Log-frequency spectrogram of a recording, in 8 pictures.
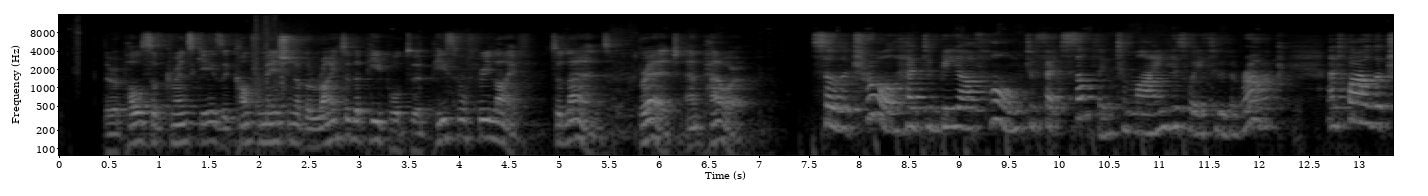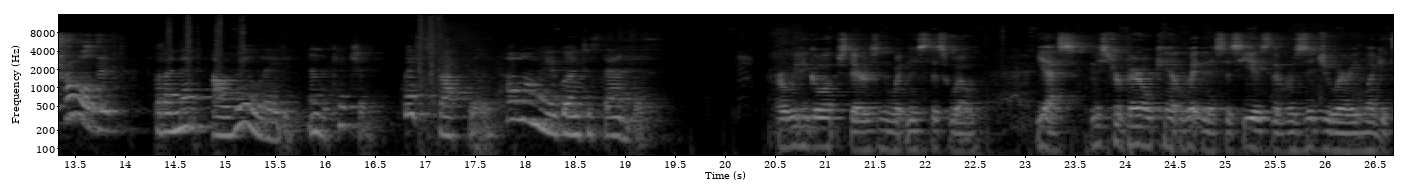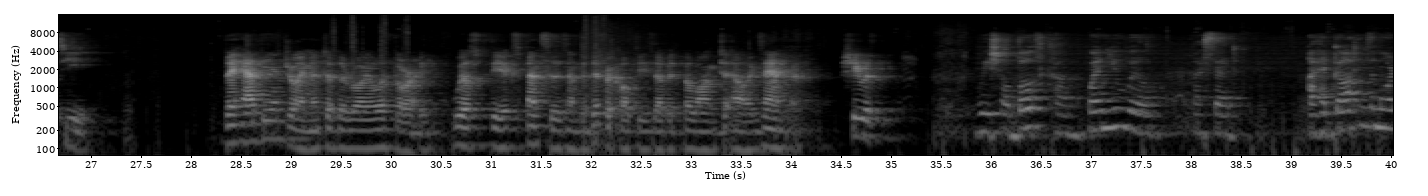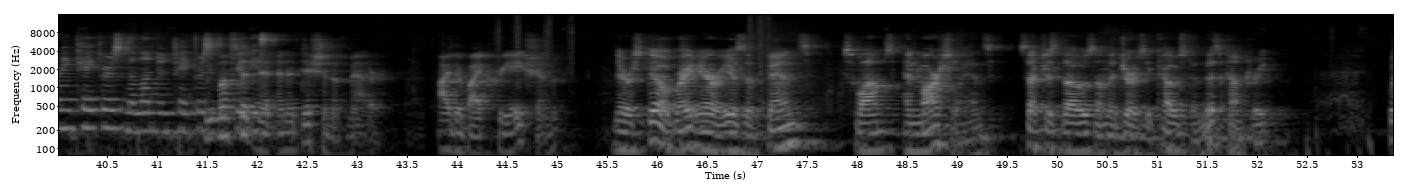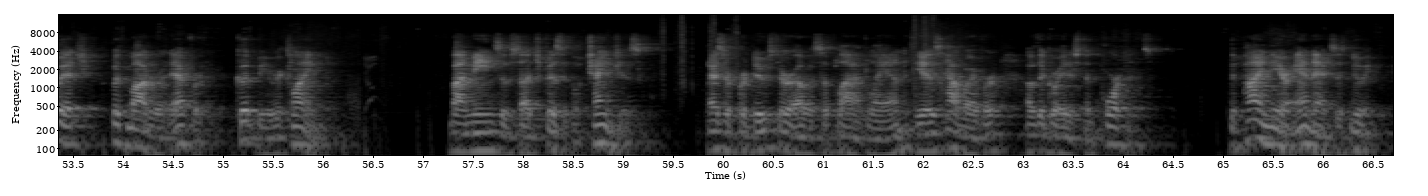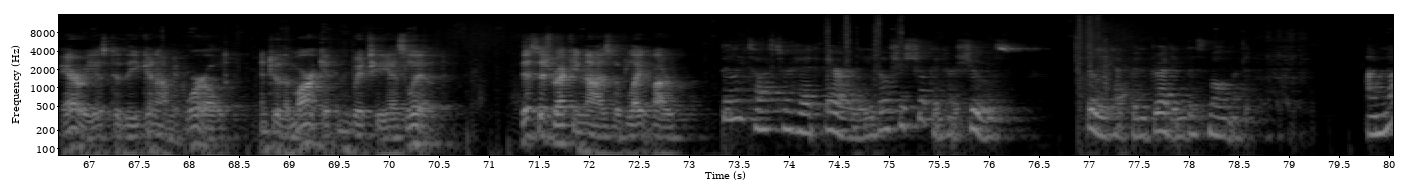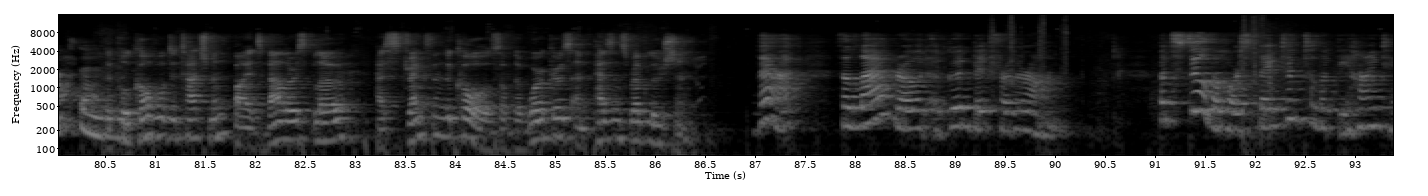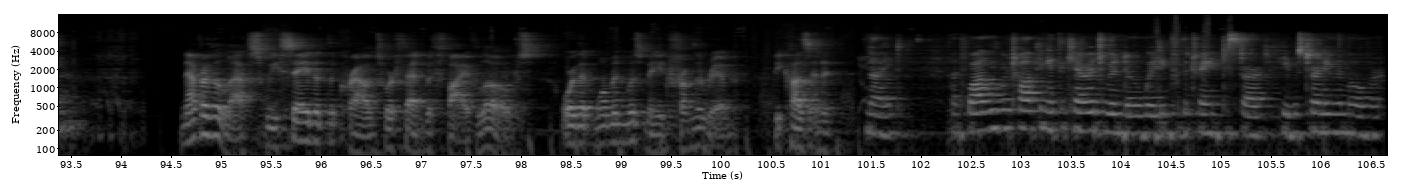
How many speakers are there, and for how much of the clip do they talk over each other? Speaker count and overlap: eight, about 1%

